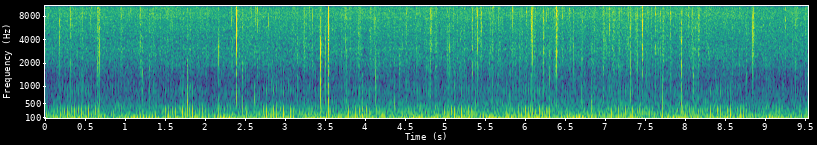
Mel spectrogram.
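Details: Rhythmic cat purring, a throaty low drone swelling and dipping with each breath roughly every second, accompanied by crackling and popping from a fire in a fireplace.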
